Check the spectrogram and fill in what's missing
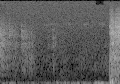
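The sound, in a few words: gunshot during low-ready shooting practice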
